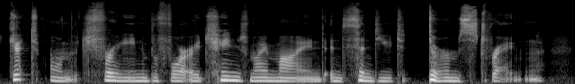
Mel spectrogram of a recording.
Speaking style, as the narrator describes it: she said through clenched teeth

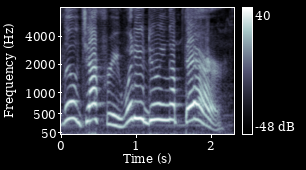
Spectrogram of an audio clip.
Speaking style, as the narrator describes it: Packy shouted

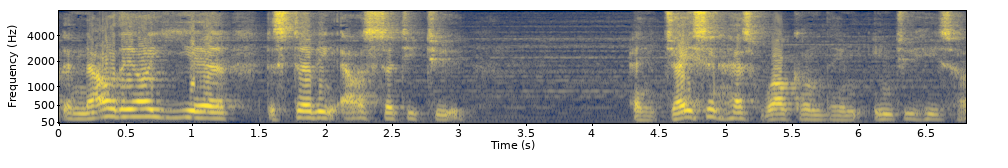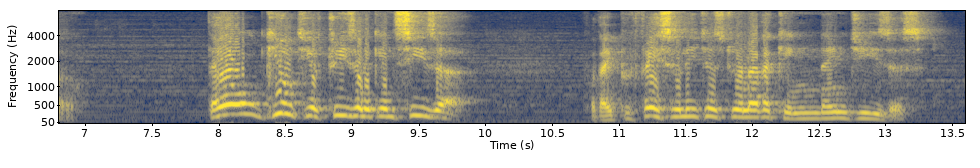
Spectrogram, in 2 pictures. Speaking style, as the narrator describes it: they shouted

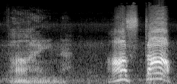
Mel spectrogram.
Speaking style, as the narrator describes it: he yelled back

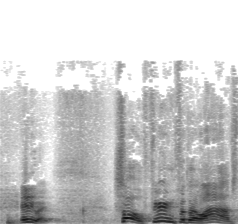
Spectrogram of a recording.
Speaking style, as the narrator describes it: the desperate sailors shouted to the gods for their help

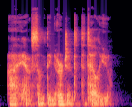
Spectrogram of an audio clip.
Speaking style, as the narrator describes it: it called to me in a silent voice

